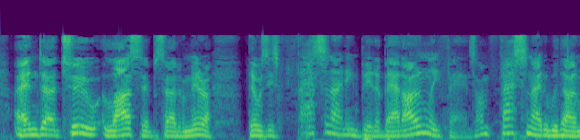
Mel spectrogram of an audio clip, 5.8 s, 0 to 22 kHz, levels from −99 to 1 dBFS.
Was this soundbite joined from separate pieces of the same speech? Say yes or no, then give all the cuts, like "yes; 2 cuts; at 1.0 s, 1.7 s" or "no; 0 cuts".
yes; 2 cuts; at 1.4 s, 1.8 s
